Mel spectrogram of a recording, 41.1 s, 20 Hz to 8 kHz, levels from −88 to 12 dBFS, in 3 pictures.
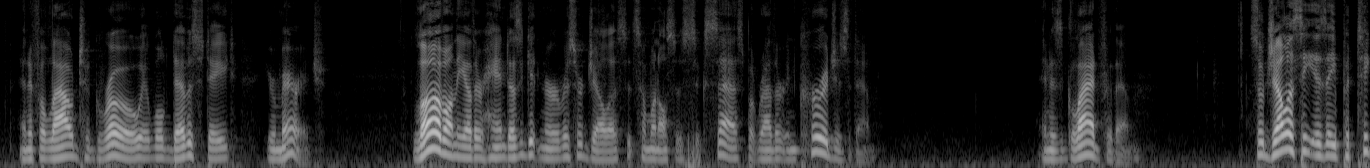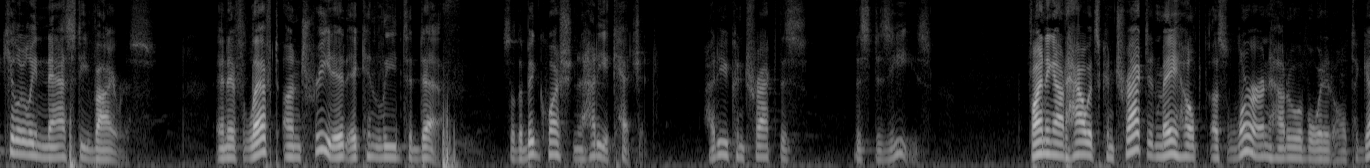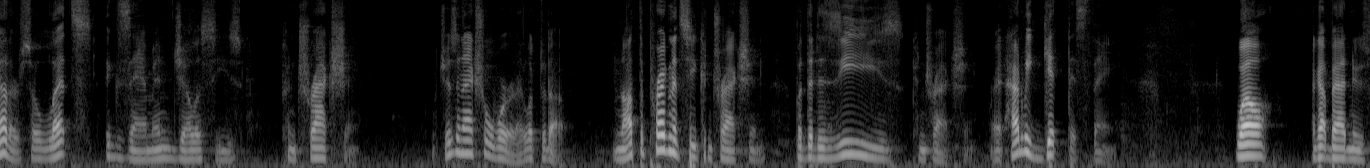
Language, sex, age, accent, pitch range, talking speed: English, male, 40-59, American, 125-180 Hz, 165 wpm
